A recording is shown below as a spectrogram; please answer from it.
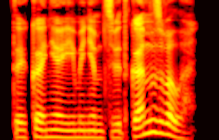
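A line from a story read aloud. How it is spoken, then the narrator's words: Mocking snort. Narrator (Russian): хмыкнул Кирьян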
